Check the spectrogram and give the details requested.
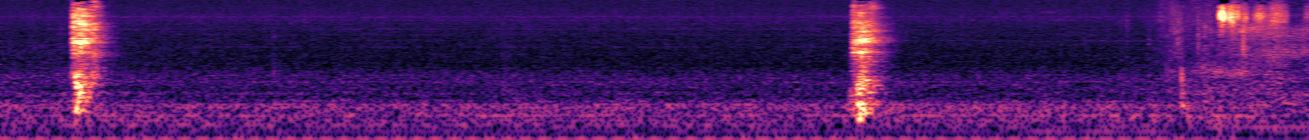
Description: My cat jess coughing like a human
